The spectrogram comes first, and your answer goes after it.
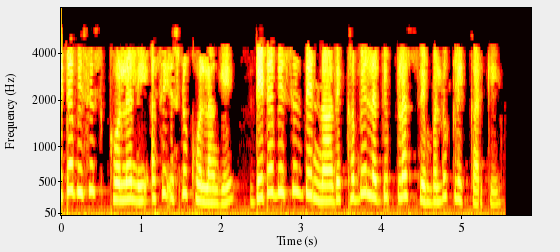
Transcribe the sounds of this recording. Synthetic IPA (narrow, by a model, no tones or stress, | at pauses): eːʈaːbeːsɪskʰoːlnə̃ːləiːʔəsĩːɪsnũːkʰoːlãːŋɡeːɖeːʈaːbeːsɪsd̪eːnãːd̪eːkʰəbẽːləɡːeːpləsːɪmbəlnũːklɪkːəɾkeː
